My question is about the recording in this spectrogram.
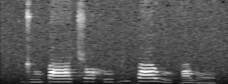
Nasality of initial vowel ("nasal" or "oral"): nasal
